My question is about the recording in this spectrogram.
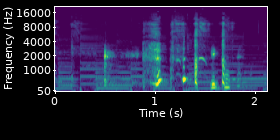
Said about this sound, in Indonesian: Anjir batuk-batuk dulu bangsa, tahi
